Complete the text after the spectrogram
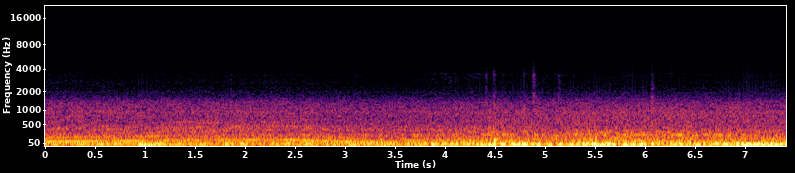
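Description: Tyres roar on the road, echoing in an enclosed space.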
